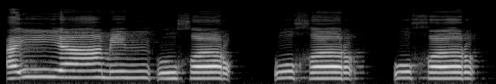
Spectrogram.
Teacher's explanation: اور یہاں پر را کے اوپر جب اسٹاپ کریں گے تو را موٹا ہوگا، کیونکہ اسٹاپ کرنے کی صورت میں را کے اوپر ہم سکون لگائیں گے زبر ہٹا کر، تو یہ رائے ساکینہ بن گیا، اور رائے ساکینہ سے پہلے آپ کو زبر ہے تو را کو موٹا رکھیں گے۔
